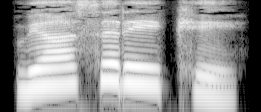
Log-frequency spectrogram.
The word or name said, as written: ವ್ಯಾಸರೇಖೆ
